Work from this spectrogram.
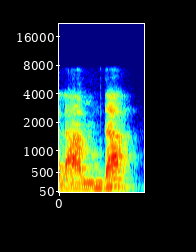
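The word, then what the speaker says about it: λάμβδα: Aquí solo puede entrar la lambda, que para pronunciarla es postalveolar, lambda.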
